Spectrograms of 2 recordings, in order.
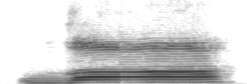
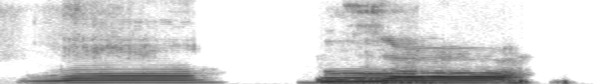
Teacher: Perhatikan pengucapan huruf lo itu lebih tebal karena pangkal lidahnya ikut terangkat. Loh, hati-hati jangan sampai melibatkan bibir.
